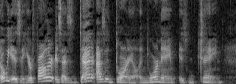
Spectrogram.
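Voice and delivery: ordinary talk

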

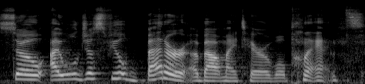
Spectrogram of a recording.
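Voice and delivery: amused, talking with words broken by laughter.

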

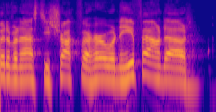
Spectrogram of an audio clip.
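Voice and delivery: put-on Scottish accent. Trying to name Harry Potter characters, quoting the Scottish one: Seamus Finnigan impression. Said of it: "the Scottish one".

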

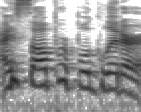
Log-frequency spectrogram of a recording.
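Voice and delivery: ordinary talk

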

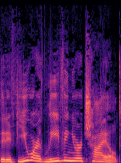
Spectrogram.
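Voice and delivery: very stern, firm, severe tone. Warning the listener, in a stern voice. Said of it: "in as stern a voice as I possibly can".

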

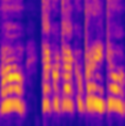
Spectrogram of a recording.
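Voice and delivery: put-on very high, soft, hushed Spanish accent. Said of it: "that's what it sounded like".

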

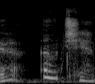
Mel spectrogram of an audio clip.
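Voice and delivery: soft, breathy, delicate princess voice. Recounting a man dressed as Belle doing his impression: breathy Belle impression. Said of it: "she has like a breathy like".

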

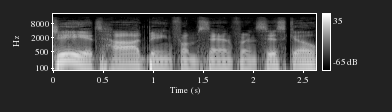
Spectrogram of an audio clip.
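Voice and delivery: speaking with American accent. In an accent-guessing game, doing one for the other speaker to guess, American accent. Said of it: "I'm gonna do an American accent".

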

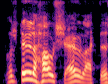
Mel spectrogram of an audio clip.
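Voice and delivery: Irish accent, pitched high and spoken loud.

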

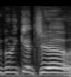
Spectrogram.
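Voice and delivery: pitched way up, all excited.

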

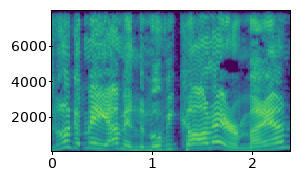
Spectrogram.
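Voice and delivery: very high-pitched, slow, drawn-out delivery. Quoting Nicolas Cage in Con Air, Nicolas Cage impression. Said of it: "That's my favorite quote from Con Air".

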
